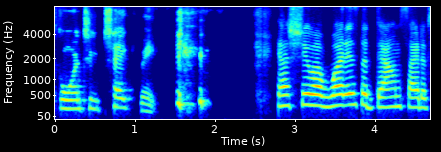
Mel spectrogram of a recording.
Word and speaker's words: Yeshua: Who else is ready to share with Yeshua? Well, I have a question, if that's okay to ask. And is your name pronounced Yashua? It's Yeshua, but Yeshua.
